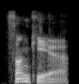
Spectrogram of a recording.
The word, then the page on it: funkia: British English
